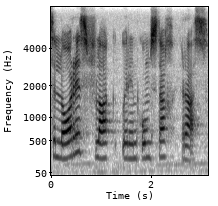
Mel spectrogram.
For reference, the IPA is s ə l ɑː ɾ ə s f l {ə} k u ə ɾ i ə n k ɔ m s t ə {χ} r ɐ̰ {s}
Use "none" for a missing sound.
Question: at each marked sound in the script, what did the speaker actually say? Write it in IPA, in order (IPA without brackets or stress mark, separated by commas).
ɐ, χ, s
